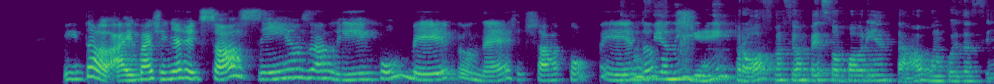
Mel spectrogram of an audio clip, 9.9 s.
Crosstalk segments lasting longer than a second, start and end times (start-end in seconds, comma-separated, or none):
none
